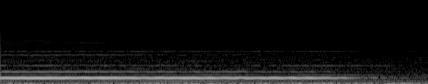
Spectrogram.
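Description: Soprano humming one long held note with a closed mouth, ending the carol. The note holds steady and fades out about three and a half seconds in.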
